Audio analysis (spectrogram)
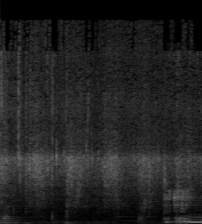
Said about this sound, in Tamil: பூண்டு, இஞ்சி, குண்டு உளுந்து, காஞ்சி மிளகாய் எல்லாமே வதக்கிட்டு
